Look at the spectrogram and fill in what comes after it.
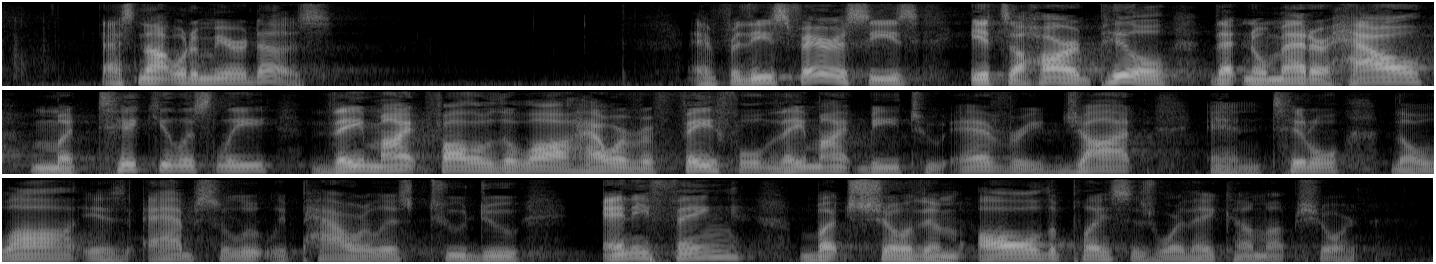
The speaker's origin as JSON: {"language": "English", "country": "United States", "said": "being an American, we feel like we have a pretty good claim to a birthright of life, liberty, and the pursuit of happiness."}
